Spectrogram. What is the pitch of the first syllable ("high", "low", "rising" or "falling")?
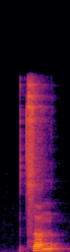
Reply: low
